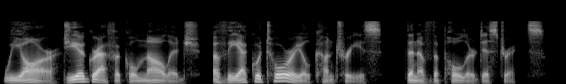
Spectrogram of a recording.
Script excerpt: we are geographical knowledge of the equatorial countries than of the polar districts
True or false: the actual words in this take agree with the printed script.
true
